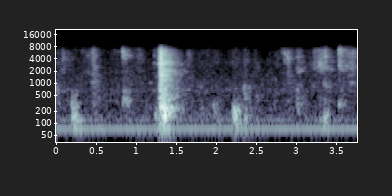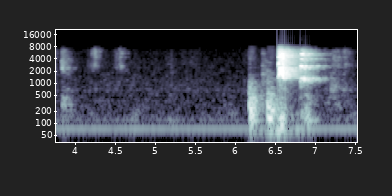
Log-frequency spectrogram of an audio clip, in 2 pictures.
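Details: Westie puppies, 47 days old, indoors after an outdoor break: scattered soft taps and scuffles, then near the end a sudden loud, high, squeaky yelping whine lasting under a second, rich in overtones.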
